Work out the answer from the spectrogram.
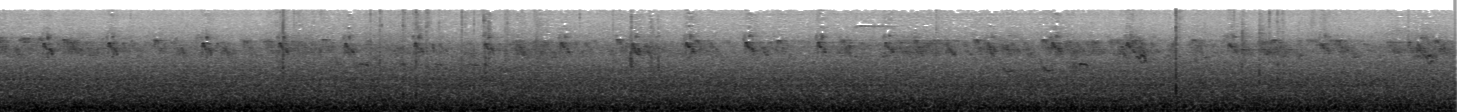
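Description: Small birds chirping over and over in short, high, downward-sliding notes, over a steady low background rumble.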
